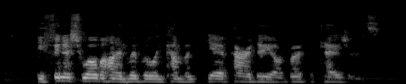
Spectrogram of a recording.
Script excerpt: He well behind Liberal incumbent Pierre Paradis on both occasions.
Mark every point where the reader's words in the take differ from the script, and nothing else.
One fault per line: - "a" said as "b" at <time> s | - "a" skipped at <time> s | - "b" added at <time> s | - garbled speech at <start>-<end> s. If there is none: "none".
- "finished" added at 0.5 s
